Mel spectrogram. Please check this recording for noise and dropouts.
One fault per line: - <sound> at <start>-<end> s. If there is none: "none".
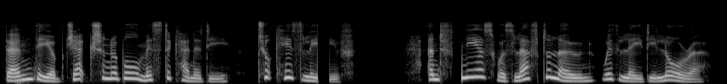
- dropout at 3.2-3.3 s
- dropout at 4.5-4.6 s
